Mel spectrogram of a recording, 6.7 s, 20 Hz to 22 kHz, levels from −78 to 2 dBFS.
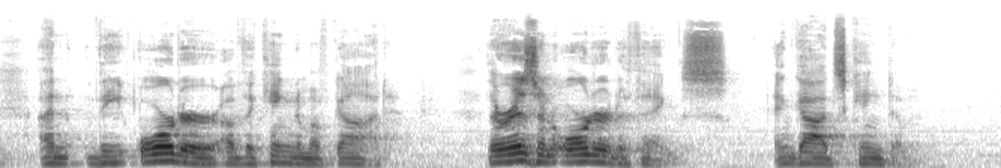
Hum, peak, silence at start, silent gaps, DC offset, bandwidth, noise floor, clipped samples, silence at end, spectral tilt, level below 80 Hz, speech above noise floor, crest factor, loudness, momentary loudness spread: none; -2 dBFS; 0.25 s; none; under 0.1%; 15.5 kHz; -56 dBFS; under 0.1%; 0.65 s; -4.5 dB/octave; -56 dBFS; 36 dB; 20 dB; -21 LUFS; 16 LU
